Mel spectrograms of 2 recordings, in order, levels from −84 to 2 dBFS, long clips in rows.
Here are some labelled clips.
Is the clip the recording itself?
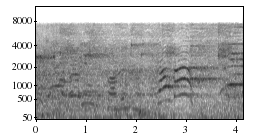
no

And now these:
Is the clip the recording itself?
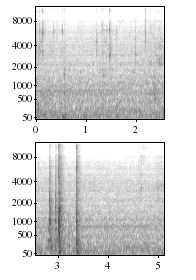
no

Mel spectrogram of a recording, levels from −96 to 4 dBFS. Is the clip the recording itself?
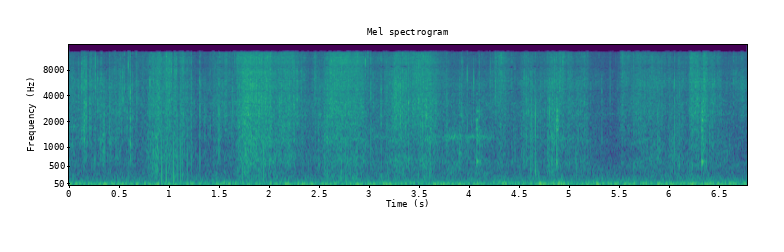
yes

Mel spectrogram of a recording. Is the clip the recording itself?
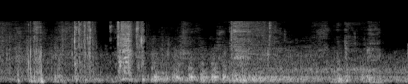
yes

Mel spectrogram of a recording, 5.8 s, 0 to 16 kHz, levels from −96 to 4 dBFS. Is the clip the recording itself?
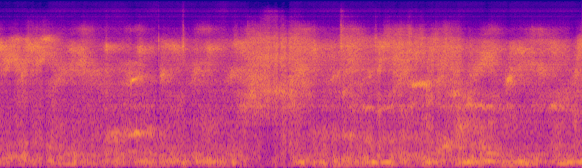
no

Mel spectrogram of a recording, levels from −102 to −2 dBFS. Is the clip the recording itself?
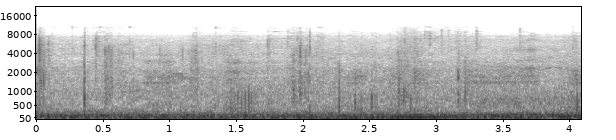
yes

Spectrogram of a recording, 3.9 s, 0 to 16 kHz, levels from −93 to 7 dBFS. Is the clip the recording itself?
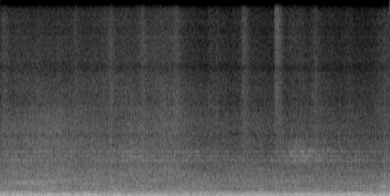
no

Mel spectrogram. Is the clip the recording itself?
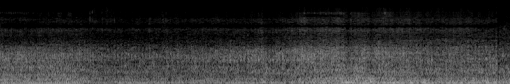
yes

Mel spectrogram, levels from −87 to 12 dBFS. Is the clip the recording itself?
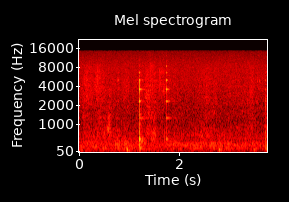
yes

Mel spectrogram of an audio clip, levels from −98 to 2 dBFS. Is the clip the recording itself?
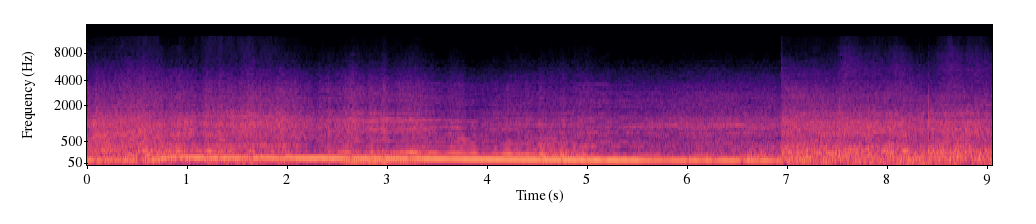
no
